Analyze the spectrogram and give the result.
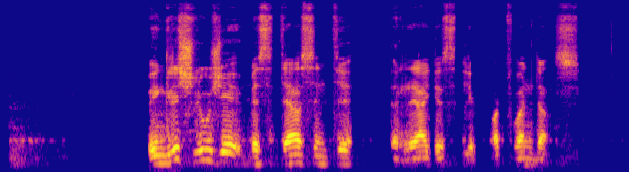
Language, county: Lithuanian, Marijampolė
